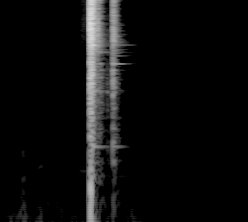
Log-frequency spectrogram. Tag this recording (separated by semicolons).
Office; Squeaking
